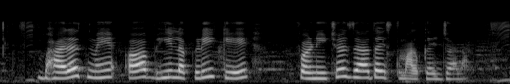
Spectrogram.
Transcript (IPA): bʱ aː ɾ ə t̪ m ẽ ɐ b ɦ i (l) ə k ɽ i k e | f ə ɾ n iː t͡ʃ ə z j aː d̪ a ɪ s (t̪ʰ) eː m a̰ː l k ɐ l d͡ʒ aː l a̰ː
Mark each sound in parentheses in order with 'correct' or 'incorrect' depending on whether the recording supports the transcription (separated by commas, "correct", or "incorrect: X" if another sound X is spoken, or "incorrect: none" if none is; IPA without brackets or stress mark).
correct, incorrect: t̪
